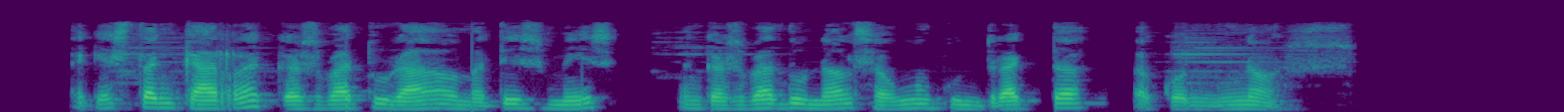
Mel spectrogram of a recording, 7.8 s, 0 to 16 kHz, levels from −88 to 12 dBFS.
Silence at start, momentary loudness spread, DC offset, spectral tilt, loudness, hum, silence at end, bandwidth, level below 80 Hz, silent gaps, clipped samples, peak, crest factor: 0.35 s; 14 LU; under 0.1%; -5 dB/octave; -24 LUFS; none; 1.05 s; 7.8 kHz; -66 dBFS; 3.11-3.24 s, 5.21-5.25 s, 5.55-5.67 s; under 0.1%; -4 dBFS; 20 dB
